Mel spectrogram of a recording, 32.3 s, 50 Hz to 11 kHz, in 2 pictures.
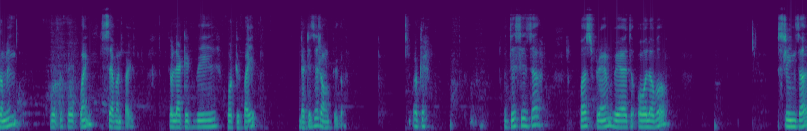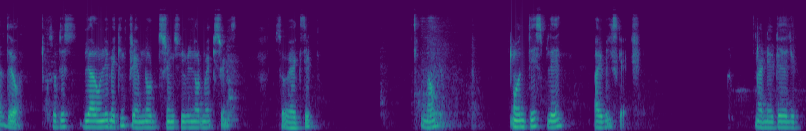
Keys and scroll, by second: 4.3-5.2 typing.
